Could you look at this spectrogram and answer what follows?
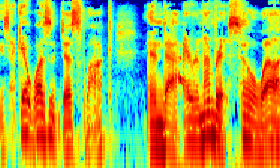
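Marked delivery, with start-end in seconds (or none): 0.3-1.5 put-on old man voice, raised and climbing in pitch. Retelling what an old ranger said, imitating a voice rising. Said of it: "voice kinda rose".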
